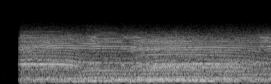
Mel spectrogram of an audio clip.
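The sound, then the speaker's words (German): Sheep bleating loudly and without pause, a dense chorus of overlapping, wavering nasal cries that starts abruptly and holds steady for nearly three seconds. “Mäh, piep, mäh, piep.”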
